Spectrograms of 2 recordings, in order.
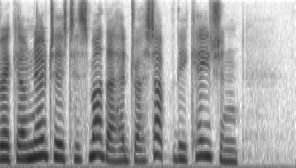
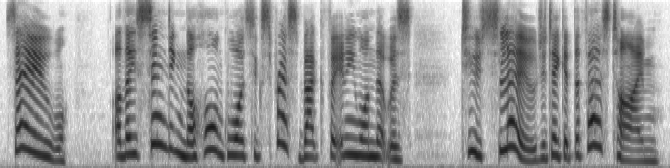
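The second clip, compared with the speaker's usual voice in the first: higher, loud sneering jab; mocking witch; 5 semitones higher, 6 dB louder than usual. A narrator's reading. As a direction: taunt the boy. Bellatrix mocking Draco.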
